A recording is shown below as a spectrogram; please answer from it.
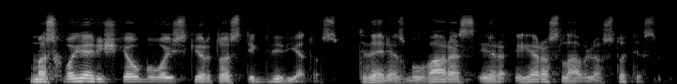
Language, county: Lithuanian, Vilnius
